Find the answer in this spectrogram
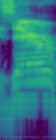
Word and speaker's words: Zaire: sure I said Zaire rhymes with care that was super cool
